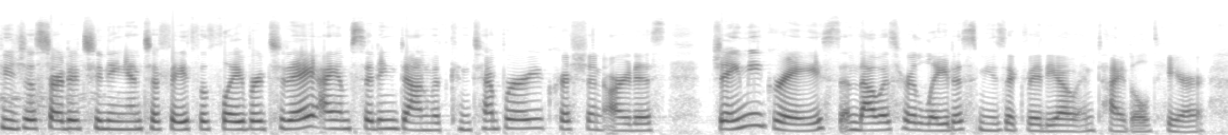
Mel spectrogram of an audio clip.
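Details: Adult woman; Normal speech.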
